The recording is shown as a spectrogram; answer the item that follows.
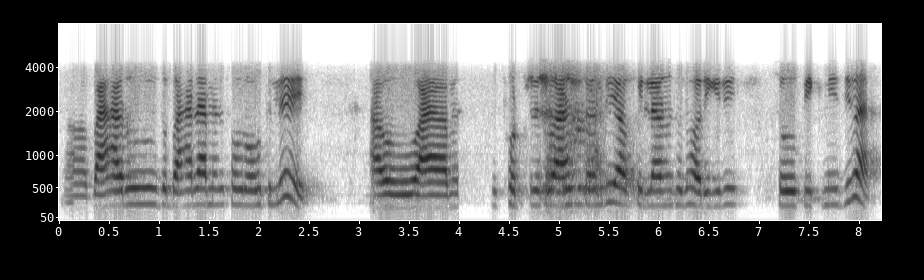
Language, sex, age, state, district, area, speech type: Odia, female, 45-60, Odisha, Gajapati, rural, conversation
